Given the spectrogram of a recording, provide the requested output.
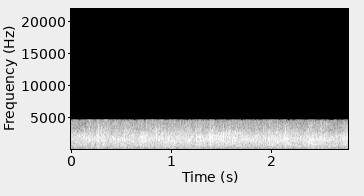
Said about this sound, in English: And now Paul, amen, you can clap about that. It's worth clapping about.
